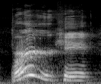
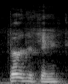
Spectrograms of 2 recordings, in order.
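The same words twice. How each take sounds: First: Louder, higher disbelieving repeat; incredulous echo. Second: Said in the usual way. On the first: Retold or imitated. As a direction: echo it back like it's absurd. [name] echoes in disbelief.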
